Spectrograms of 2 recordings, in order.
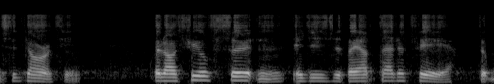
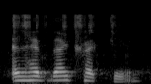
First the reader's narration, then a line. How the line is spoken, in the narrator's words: asked Tavia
